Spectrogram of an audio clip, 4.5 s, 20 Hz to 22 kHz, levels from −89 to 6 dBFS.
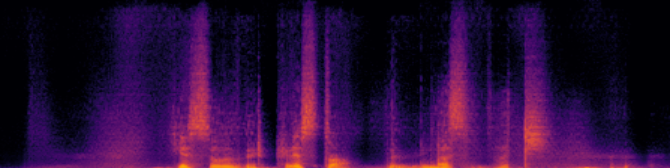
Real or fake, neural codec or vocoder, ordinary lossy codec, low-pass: fake; codec, 44.1 kHz, 0.9 kbps, DAC; none; none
